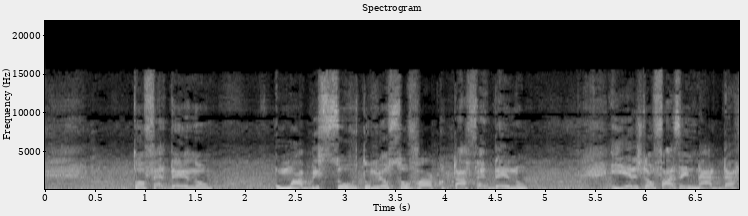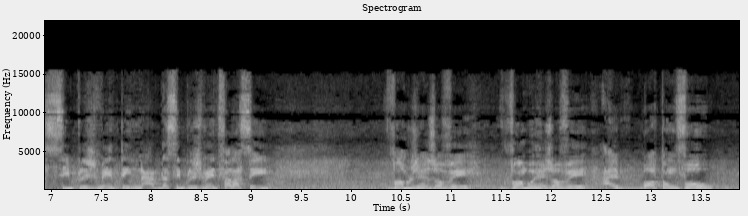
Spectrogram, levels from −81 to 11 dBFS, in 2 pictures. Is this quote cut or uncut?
uncut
